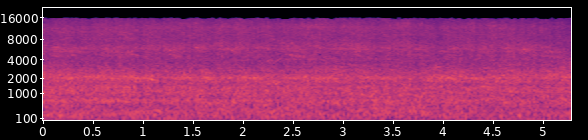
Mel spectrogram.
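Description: LNER Azuma intercity train running past at close range: a steady, loud rush of wheels on rail with a faint high whine.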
